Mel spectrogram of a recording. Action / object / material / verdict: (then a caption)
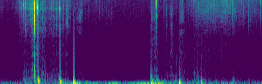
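tap / thin polyethylene foam sheet / polyethylene foam / none. Sticky fingertips tap a thin white closed-cell polyethylene foam sheet held by hand just above the microphones. The taps give a series of soft, low, muffled thumps that die away quickly, each with a faint bright crackle as the skin touches the foam, in an irregular, heartbeat-like rhythm.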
